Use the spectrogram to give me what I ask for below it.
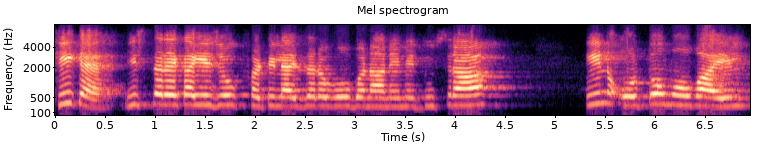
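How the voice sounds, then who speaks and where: A high-voiced woman teacher speaks slowly and patiently, checking in with her students often. The sound is dull and lo-fi, with a long echo trailing each word. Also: flat delivery. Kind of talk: online class lesson. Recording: dull lo-fi audio with long reverb.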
